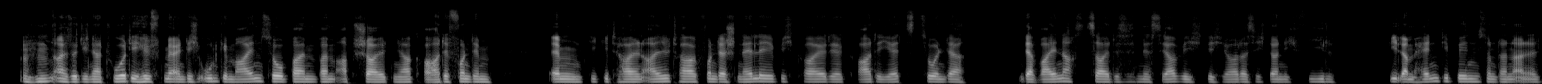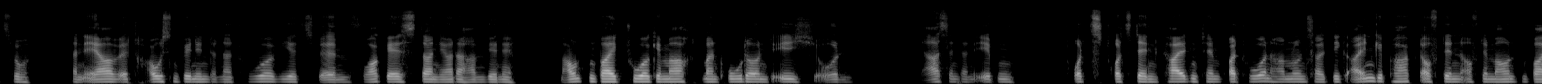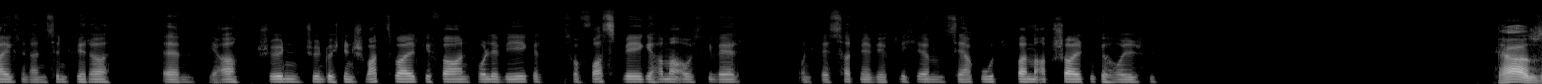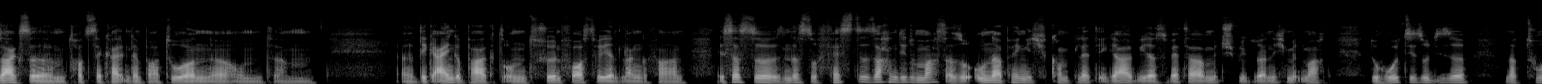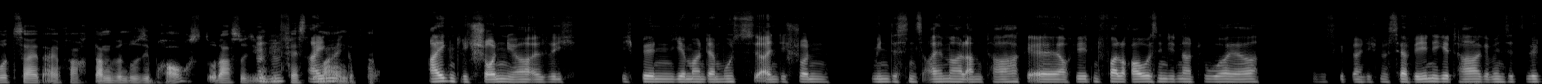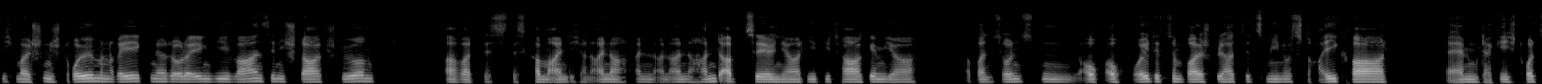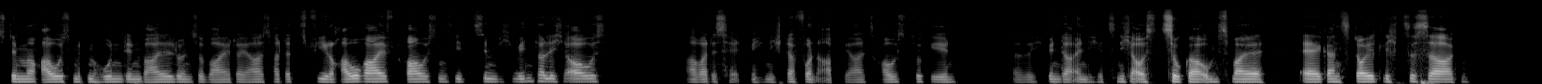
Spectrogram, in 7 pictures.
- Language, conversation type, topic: German, podcast, Wie hilft dir die Natur beim Abschalten vom digitalen Alltag?
- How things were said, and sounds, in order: none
